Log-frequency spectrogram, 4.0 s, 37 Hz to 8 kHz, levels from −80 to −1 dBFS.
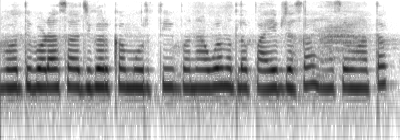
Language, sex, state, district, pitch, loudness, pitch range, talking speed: Hindi, female, Jharkhand, Deoghar, 280 Hz, -17 LUFS, 275-285 Hz, 255 wpm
